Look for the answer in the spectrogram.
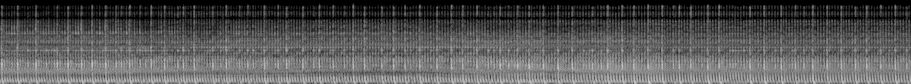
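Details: IEL Pioneer HM chainsaw, old two-stroke, after complete teardown (leaking base gasket, starter dogs fixed), running before bar and chain fitted: crisp, even rattle holding a steady idle, no hunting or stalling; now runs great.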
